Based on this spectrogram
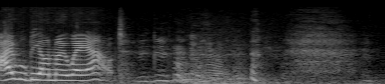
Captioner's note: laughter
